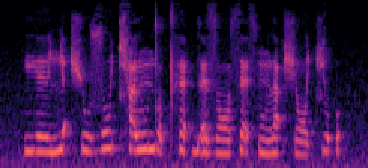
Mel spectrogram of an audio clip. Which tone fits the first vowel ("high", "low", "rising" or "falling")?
low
